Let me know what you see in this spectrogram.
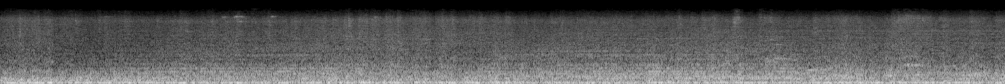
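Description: CSX freight train of loaded covered hopper cars rolling past at speed: a steady, loud rumble of steel wheels on the rails that does not let up.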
